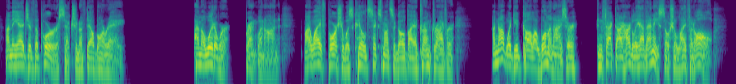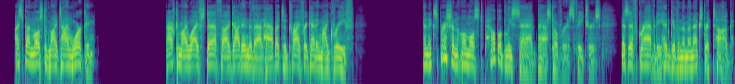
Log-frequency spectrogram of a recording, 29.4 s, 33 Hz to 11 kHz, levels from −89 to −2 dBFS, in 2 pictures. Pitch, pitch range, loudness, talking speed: 115 Hz, 105-125 Hz, -17 LUFS, 170 wpm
